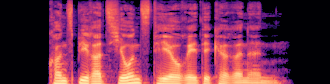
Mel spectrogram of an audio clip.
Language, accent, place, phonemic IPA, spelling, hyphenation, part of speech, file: German, Germany, Berlin, /kɔn.spi.ʁaˈt͡si̯oːns.te.oˌʁeː.ti.kə.ʁɪn.ən/, Konspirationstheoretikerinnen, Kon‧spi‧ra‧ti‧ons‧the‧o‧re‧ti‧ke‧rin‧nen, noun, De-Konspirationstheoretikerinnen.ogg
- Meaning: plural of Konspirationstheoretikerin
